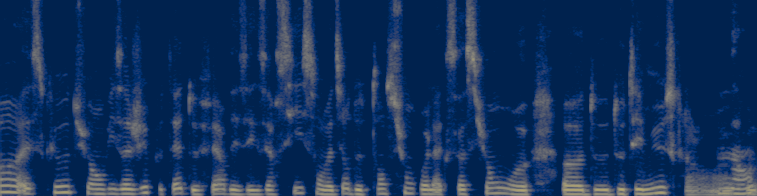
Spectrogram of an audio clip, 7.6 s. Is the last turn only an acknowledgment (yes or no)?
yes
